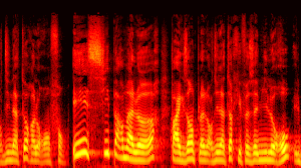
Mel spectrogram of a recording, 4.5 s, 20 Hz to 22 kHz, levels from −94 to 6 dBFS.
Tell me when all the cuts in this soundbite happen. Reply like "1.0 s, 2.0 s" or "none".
1.0 s, 2.5 s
